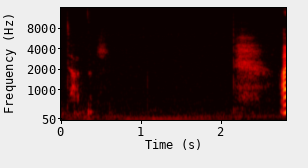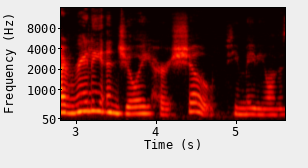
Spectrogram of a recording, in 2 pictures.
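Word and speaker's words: seó: like show her show so it's spelled differently show but it sounds the same as in English it's brown a show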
